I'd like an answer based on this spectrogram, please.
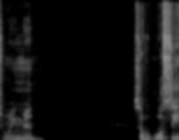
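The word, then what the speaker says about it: Weigman: see how good Connor is it Wegman? How do you pronounce his I last think name? it's Wingman.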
